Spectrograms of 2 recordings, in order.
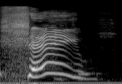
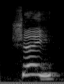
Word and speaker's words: Shay: Come on, just say Shay! Shay! S-H-A-Y! It's pronounced.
